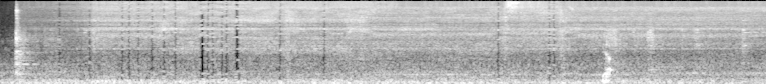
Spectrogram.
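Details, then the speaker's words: LP regulator on a motorhome only a few months old: constant sharp hiss of propane escaping steadily; the regulator failed catastrophically. "okay y'all can probably hear that uh it's leaking out this regulator right here"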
